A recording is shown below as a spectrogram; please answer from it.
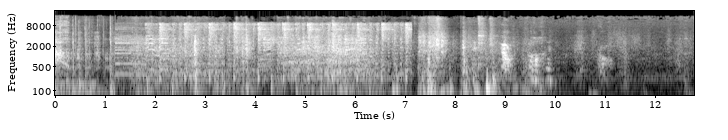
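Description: Background music plays for the first several seconds. Then comes a run of thumps and scuffs, loudest about two-thirds of the way through, as people run across a room and tumble onto the floor.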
